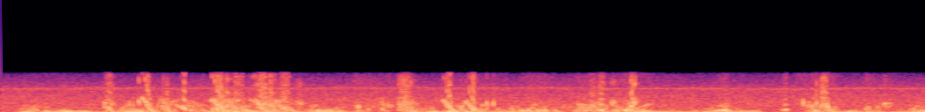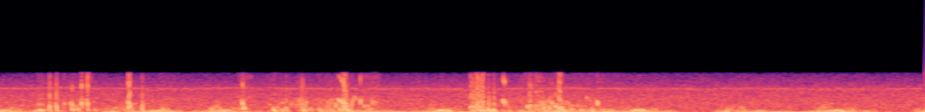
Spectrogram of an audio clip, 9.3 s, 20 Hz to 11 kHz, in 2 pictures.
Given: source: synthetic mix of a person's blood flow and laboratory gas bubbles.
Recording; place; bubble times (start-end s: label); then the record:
Doppler ultrasound of blood flow; precordium
0.50-0.59 s: bubbles
0.62-1.53 s: bubbles
1.76-2.11 s: bubbles
2.18-2.54 s: bubbles
2.61-3.27 s: bubbles
3.90-4.20 s: bubbles
4.32-4.48 s: bubbles
4.80-5.14 s: bubbles
5.23-5.50 s: bubbles
5.81-5.89 s: bubbles
5.96-6.54 s: bubbles
6.95-7.76 s: bubbles
From the record:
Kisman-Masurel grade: 333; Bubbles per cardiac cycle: rolling drumbeat, 9 or more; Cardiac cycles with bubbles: 50 to 99%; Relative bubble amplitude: loud (0.450 to 0.775); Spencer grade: 3 (all of the cardiac periods contain showers or single bubble signals, but not dominating or overriding the cardiac motion signals); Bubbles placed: only in the low amplitude regions of the cardiac cycle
